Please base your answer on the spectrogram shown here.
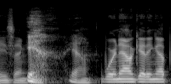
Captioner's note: chuckling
